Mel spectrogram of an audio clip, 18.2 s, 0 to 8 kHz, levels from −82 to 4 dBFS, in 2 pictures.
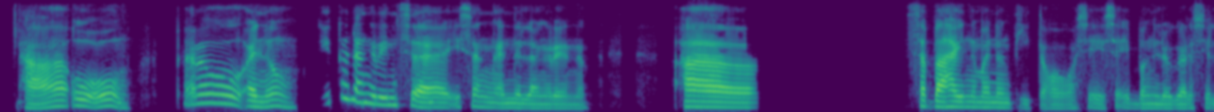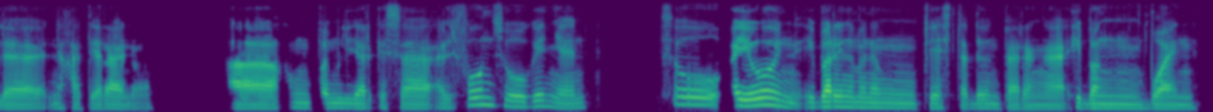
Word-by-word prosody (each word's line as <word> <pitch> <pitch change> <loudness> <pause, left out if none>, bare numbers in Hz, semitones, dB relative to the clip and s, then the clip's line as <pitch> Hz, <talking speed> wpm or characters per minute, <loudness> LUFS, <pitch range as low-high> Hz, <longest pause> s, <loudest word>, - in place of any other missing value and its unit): Ah, 120 +6 +5
oo 160 -6 +1 0.3
pero 235 -3 +1
ano 150 -1 +1 0.2
dito 260 +10 -9
lang 270 -7 +3
rin 195 -1 +1
sa 130 -6 +4
isang 140 -4 -3
ano 120 -1 -1
lang 110 -2 -2
rin 105 -1 -2
no - - -16 0.7
ah 140 -3 +8 1.2
Sa - - +1
bahay 145 0 +8
naman 135 -1 -1
ng 125 -1 -3
tito 105 -3 -9
ko 105 +1 -5
kasi 110 0 -7
sa - - -3
ibang 115 -1 -6
lugar 105 0 -3
sila 105 -4 -3
nakatira 105 -1 -4
no. - - -15 0.6
Ah, 105 -2 +2
kung 125 -1 -10
pamilyar 120 -2 -4
ka 120 - -12
sa 105 -2 -2
Alfonso 165 - -3
ganyan. 130 -6 -5 0.6
So, 205 -2 -2
ayun 175 -4 +3
iba 135 +1 +1
rin 145 -1 0
naman 135 -1 -3
ang 125 0 -4 0.2
fiesta 110 -1 -6
dun 115 0 -6
para 95 0 -3
nga 100 0 -3
ibang 110 -4 -4
buwan. 100 -2 -1
125 Hz, 150 wpm, -23 LUFS, 110-150 Hz, 1.2 s, ah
